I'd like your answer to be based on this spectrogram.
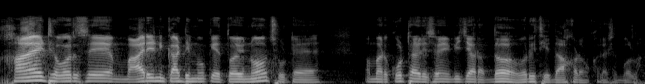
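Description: A man delivers a sermon as a monk, weaving folk stories in between. He speaks in a bright, forceful voice, animated and full of exclamations. He keeps turning to his listeners with rhetorical questions. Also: mid-range voice, moderate pace. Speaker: monk preacher.

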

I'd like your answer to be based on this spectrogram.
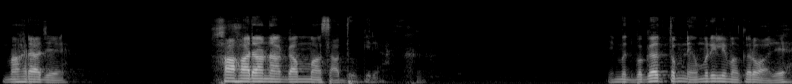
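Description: Bright-voiced man preaching a devotional sermon. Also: mid-range voice. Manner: rhetorical questions to audience, slow chanted verse refrains.

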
